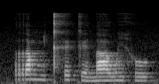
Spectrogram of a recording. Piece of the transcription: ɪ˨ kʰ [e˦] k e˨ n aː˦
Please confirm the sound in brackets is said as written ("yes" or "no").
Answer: yes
